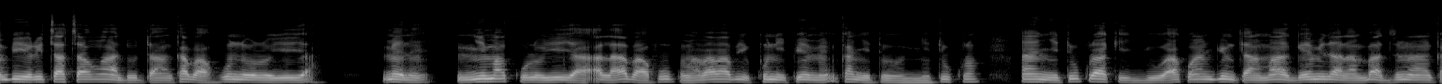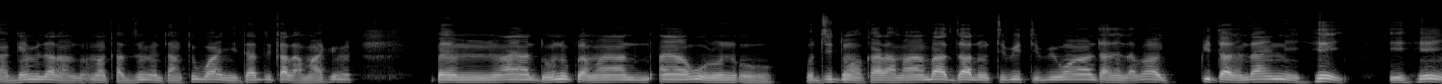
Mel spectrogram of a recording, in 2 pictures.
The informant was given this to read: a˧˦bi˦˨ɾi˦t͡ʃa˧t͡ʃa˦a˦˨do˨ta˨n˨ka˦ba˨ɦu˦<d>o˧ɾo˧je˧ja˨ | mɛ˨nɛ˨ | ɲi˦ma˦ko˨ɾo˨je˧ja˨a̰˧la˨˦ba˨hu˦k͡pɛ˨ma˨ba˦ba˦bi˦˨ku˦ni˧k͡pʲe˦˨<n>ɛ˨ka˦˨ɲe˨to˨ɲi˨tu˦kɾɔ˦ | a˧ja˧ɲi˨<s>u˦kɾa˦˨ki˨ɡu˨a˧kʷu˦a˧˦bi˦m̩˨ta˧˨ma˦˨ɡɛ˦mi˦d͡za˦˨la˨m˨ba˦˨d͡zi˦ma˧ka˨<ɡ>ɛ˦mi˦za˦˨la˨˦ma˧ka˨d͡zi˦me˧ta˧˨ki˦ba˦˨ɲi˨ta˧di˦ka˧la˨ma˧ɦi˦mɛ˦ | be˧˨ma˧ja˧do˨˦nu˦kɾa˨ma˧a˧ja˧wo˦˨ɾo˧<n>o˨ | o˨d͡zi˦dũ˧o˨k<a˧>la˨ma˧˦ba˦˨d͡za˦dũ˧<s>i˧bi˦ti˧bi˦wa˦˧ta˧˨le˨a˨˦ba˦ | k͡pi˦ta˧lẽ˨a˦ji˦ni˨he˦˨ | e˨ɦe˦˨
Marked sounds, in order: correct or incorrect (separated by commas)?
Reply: incorrect, incorrect, incorrect, correct, correct, correct, incorrect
